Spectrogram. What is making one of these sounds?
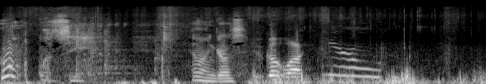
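A young goat bleats loudly close by.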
